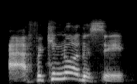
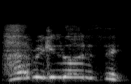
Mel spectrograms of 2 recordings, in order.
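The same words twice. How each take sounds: First: It is said with full, energetic voice. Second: It is said breathy and tired. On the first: The speaker calls it right. "sound like you have a lot more energy" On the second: The speaker calls it wrong. "You cannot sound breathy"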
